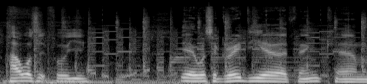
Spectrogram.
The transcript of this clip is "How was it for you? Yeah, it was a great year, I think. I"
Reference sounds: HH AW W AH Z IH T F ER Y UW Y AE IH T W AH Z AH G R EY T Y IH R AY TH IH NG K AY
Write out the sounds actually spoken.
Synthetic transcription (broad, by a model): HH AW W AH Z IH T F ER Y UW Y AE IH T W AH Z AH G R EY T Y IH R AY TH IH NG K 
